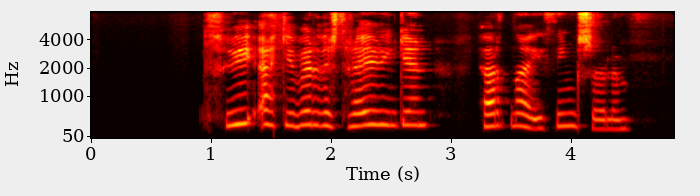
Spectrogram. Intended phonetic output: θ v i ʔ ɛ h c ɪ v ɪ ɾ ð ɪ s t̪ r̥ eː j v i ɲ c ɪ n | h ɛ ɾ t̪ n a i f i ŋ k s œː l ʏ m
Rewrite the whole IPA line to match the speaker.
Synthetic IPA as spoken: θ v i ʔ ɛ h c ɪ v ɪ ɾ ð ɪ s t̪ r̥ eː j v i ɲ c ɪ n | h ɛ ɾ t̪ n a i θ i ŋ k s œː l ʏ m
